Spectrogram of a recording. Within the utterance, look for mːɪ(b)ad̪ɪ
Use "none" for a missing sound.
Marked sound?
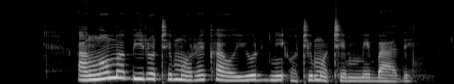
b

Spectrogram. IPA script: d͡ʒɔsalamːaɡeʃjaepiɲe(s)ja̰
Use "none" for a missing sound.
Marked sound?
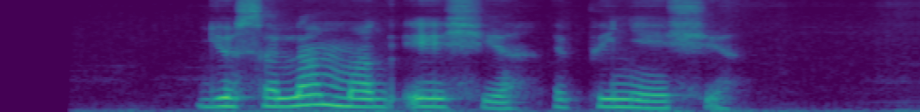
ʃ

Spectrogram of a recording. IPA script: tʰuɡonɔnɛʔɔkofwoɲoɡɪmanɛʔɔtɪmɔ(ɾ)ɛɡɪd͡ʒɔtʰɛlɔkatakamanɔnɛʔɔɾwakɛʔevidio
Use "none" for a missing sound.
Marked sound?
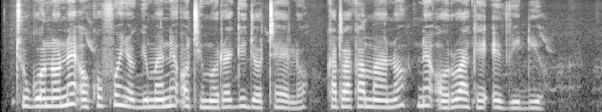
ɾ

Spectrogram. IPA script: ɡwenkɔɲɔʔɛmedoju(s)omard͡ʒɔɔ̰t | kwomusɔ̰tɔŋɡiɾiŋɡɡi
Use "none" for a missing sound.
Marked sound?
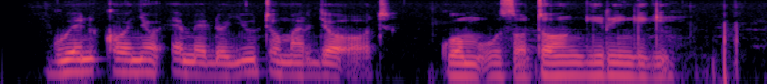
t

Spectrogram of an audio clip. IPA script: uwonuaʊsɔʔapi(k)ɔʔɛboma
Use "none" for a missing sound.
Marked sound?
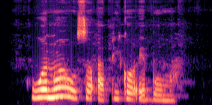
k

